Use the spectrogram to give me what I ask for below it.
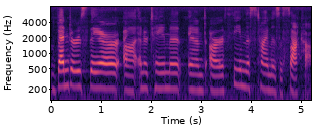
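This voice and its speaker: Speaking very slowly, a woman with a medium-pitched voice keeps her intonation fairly even. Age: 60s. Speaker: magazine editor. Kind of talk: talk show interview. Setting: community center talk show set.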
